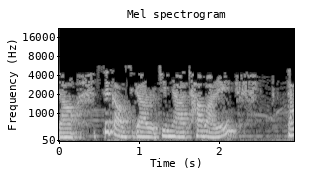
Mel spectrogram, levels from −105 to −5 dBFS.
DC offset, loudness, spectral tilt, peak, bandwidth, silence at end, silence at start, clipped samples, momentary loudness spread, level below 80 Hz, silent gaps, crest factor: under 0.1%; -29 LUFS; -4.5 dB/octave; -14 dBFS; 5.8 kHz; 0 s; 0 s; under 0.1%; 8 LU; -56 dBFS; none; 16 dB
